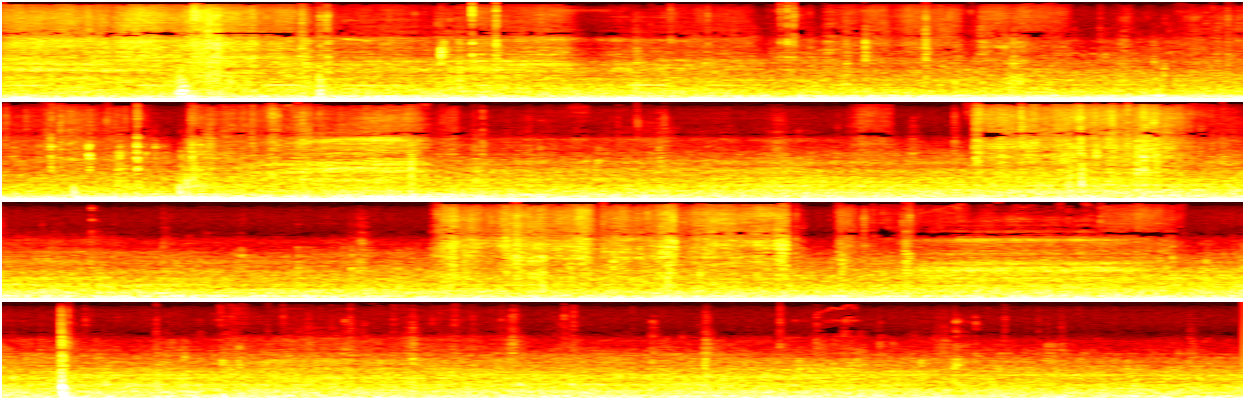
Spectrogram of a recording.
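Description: Chewing a big mouthful of a crunchy burrito (crispy chicken strips, overcooked bacon and crisped tortilla strips). The crunching comes in short crackly bursts every couple of seconds over a steady low hum inside the car.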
